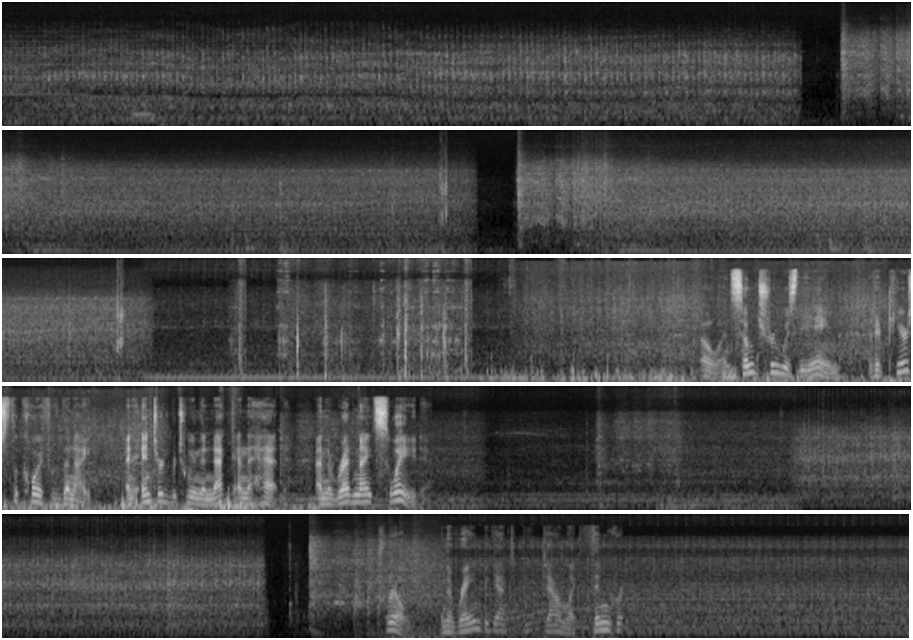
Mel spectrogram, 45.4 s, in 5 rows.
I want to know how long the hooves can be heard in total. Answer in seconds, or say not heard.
10 s.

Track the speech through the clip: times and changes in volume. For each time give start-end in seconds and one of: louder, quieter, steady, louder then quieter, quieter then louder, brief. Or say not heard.
25.1-31.5 steady
40.1-42.6 brief.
